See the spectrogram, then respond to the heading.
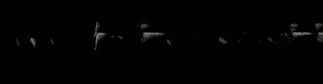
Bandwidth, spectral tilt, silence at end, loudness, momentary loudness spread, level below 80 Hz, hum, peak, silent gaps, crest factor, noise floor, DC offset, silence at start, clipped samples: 16 kHz; 9.5 dB/octave; 0 s; -39 LUFS; 20 LU; under -90 dBFS; none; -24 dBFS; none; 20 dB; -68 dBFS; under 0.1%; 0.15 s; under 0.1%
